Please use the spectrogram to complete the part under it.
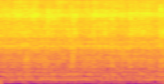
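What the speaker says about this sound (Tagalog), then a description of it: "Lagyan na natin ng chicken broth." Chicken broth is poured into a pan with pork belly and black beans, a steady bright splashing gush of liquid, close and continuous throughout.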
